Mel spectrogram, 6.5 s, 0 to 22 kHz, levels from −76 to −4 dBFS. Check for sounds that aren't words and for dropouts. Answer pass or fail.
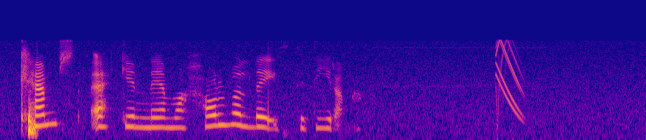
fail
